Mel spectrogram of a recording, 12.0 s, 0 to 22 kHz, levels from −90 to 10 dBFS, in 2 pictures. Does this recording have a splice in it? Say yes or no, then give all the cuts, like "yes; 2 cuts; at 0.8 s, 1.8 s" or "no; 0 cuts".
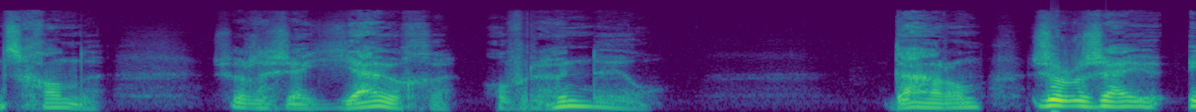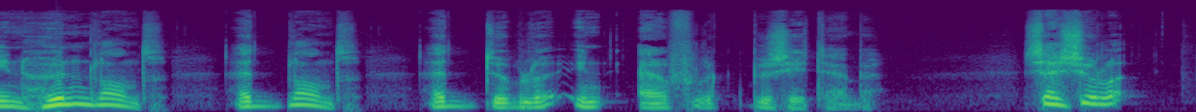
yes; 2 cuts; at 2.3 s, 7.4 s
